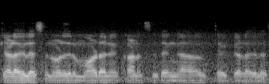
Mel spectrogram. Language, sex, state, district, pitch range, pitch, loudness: Kannada, male, Karnataka, Raichur, 90-95 Hz, 90 Hz, -20 LUFS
